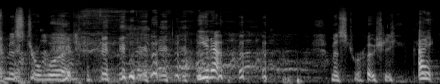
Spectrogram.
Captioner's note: laughter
